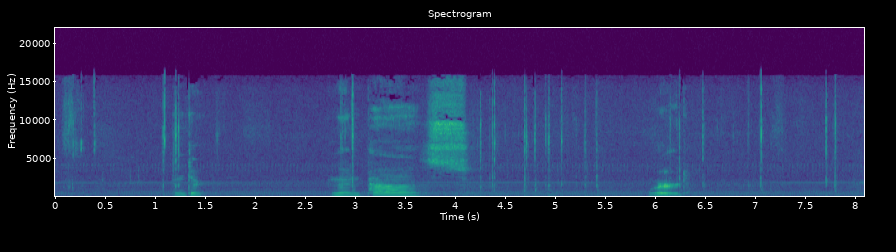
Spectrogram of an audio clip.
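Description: Fingers tap on laptop keys.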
